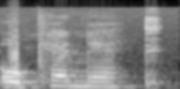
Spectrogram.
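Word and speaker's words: Okene: I don't is it I stop pronouncing it wrong it's oken I saw here so I don't know that's what I'm reading you Just you're just bullying people from Kogi.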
